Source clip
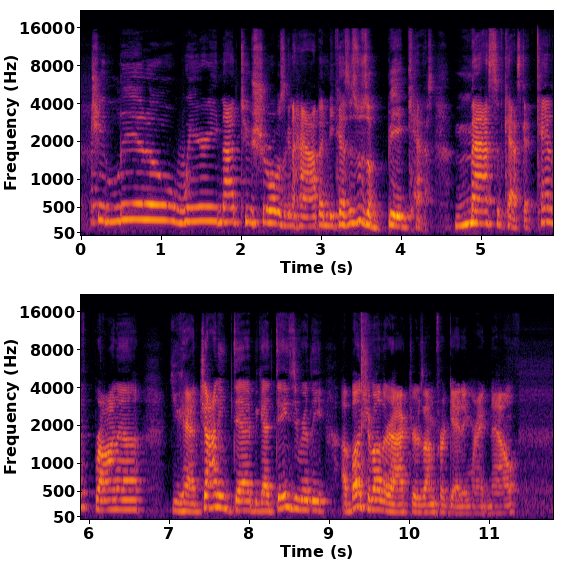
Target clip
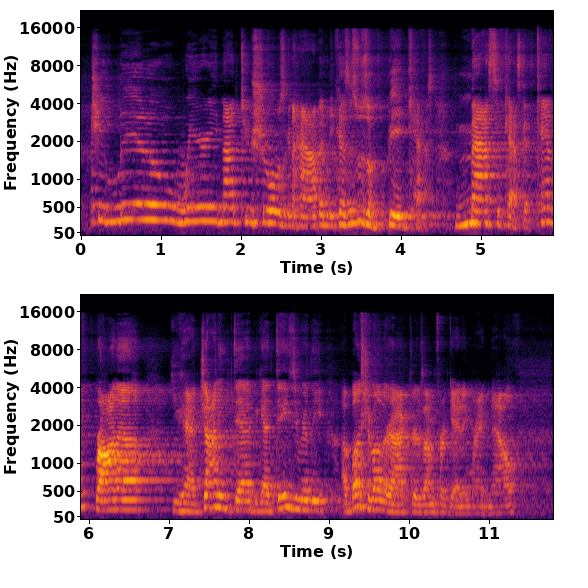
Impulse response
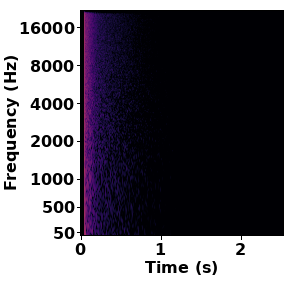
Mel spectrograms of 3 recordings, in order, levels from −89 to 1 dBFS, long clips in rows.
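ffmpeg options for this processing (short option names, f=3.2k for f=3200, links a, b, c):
-filter_complex "[0:a]asettb=1/sr,asplit=3[a][b][c];[a]atrim=end=6.114[d];[b]atrim=start=6.11:end=6.62,asetpts=PTS-STARTPTS,afade=t=in:d=0.004:c=qsin,afade=t=out:st=0.506:d=0.004:c=qsin,equalizer=f=125:t=o:w=1:g=-4,equalizer=f=1k:t=o:w=1:g=11,equalizer=f=4k:t=o:w=1:g=8,equalizer=f=8k:t=o:w=1:g=11[e];[c]atrim=start=6.616[f];[d][e]acrossfade=d=0.004:c1=hsin:c2=qsin[g];[g][f]acrossfade=d=0.004:c1=qsin:c2=hsin,aecho=1:1:158|316|474|632|790:0.112|0.0628|0.0352|0.0197|0.011,asplit=2[h][i];[1:a]atrim=start_sample=2205[j];[i][j]afir=irnorm=-1:irlink=0,volume=1dB[k];[h][k]amix=inputs=2:normalize=0,volume=-5dB"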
